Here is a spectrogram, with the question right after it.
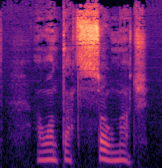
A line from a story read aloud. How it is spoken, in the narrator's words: Gregory stammered in the cutest way Ven could have ever imagined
